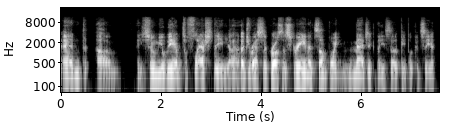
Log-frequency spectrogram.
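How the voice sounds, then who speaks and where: A man speaking as an interview guest in a measured, halting, scholarly way, explaining things conversationally. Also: low voice, little pitch movement. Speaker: interview guest, radio historian.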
